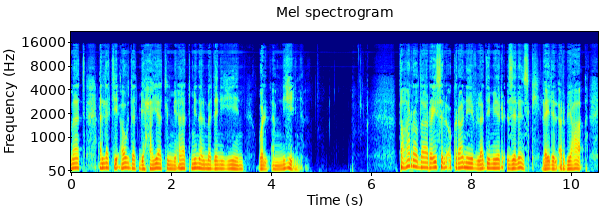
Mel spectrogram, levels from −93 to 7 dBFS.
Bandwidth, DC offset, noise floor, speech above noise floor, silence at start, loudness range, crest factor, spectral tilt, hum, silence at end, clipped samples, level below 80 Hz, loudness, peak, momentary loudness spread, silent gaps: 16 kHz; under 0.1%; -70 dBFS; 53 dB; 0 s; 6 LU; 16 dB; -7 dB/octave; none; 0 s; under 0.1%; -42 dBFS; -17 LUFS; -2 dBFS; 7 LU; none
